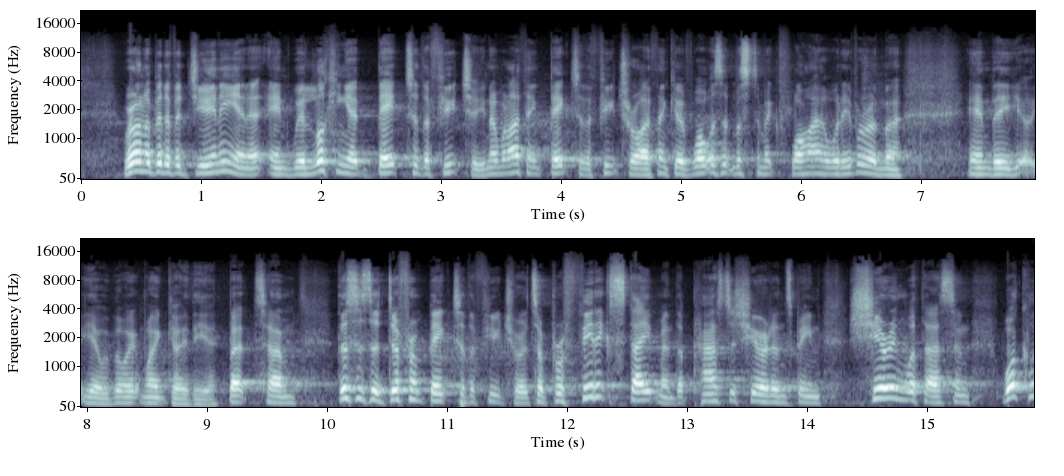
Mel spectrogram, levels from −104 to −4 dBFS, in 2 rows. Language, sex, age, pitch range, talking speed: English, male, 50-69, 140-205 Hz, 255 wpm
